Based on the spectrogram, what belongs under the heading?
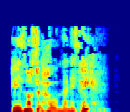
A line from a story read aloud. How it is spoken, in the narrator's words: panted, quite breathless, with quick walking and alarm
